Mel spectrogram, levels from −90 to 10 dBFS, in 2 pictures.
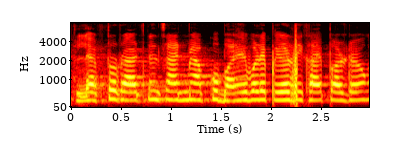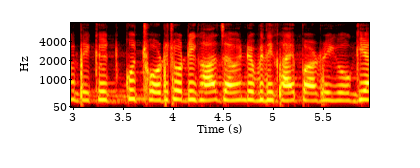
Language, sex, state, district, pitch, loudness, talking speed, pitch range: Hindi, female, Bihar, Begusarai, 285 Hz, -14 LUFS, 250 wpm, 275-295 Hz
